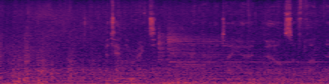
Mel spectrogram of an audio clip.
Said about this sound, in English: peals of thunder, and other tones which nature utters only in her wildest moods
